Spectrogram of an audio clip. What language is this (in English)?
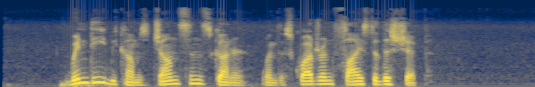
English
